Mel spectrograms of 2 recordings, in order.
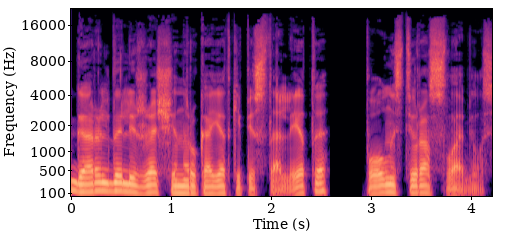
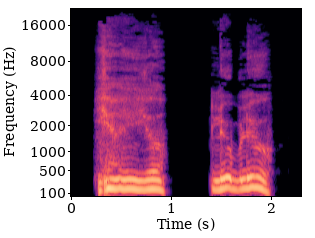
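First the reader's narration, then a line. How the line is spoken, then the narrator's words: Hoarse voice. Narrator (Russian): сказал Гарольд сиплым голосом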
